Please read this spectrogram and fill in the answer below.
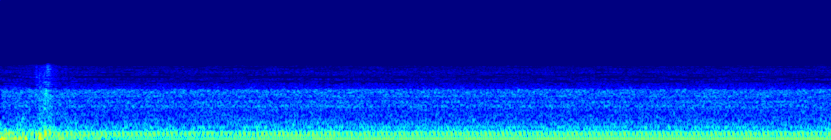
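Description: Car engine idling, a steady low hum heard from inside the cabin through the dashcam's microphone while the car stands still, with a brief knock about a third of a second in.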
